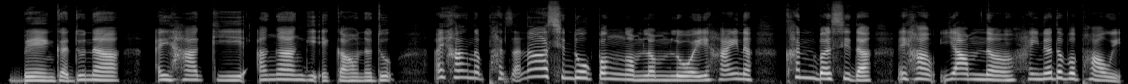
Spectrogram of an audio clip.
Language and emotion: Manipuri, disgusted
